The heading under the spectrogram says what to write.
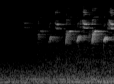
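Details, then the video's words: Goldfinch giving authentic Wiydani Marrakchi song meant for tutoring young birds; brief burst of rising, liquid high chirps starts after a short quiet moment and grows louder toward the end. "الحسون الكوبرية للأخ أحمد تغريد الويداني المراكشي الأصيل لله يبارك لتسميع و تلقين الفراخ"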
